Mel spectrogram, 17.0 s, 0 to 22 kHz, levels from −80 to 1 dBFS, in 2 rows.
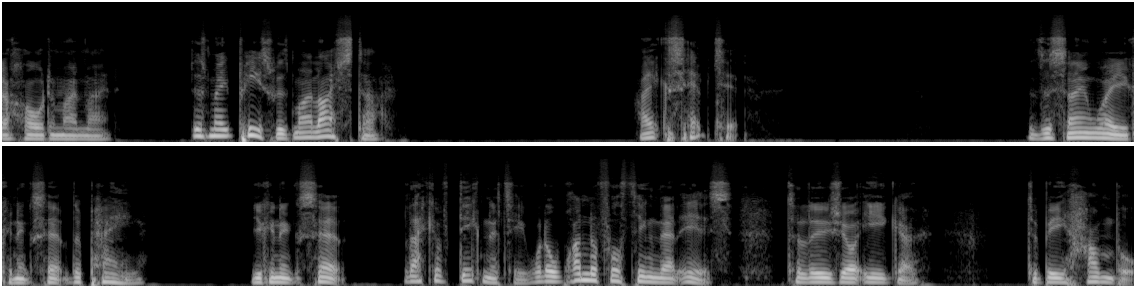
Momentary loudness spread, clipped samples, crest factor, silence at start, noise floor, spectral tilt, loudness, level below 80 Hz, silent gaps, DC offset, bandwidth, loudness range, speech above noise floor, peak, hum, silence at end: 12 LU; under 0.1%; 18 dB; 0 s; -75 dBFS; -7 dB/octave; -26 LUFS; -44 dBFS; none; under 0.1%; 13 kHz; 11 LU; 50 dB; -8 dBFS; none; 0 s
